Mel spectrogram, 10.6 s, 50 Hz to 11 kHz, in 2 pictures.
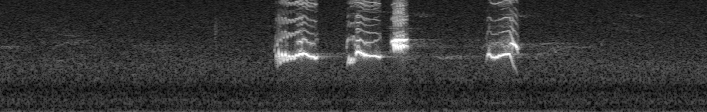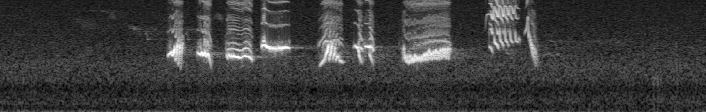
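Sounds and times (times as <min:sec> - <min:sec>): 
common blackbird Turdus merula giving harsh chattering calls: 0:02.1 - 0:03.1, 0:06.6 - 0:09.4.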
